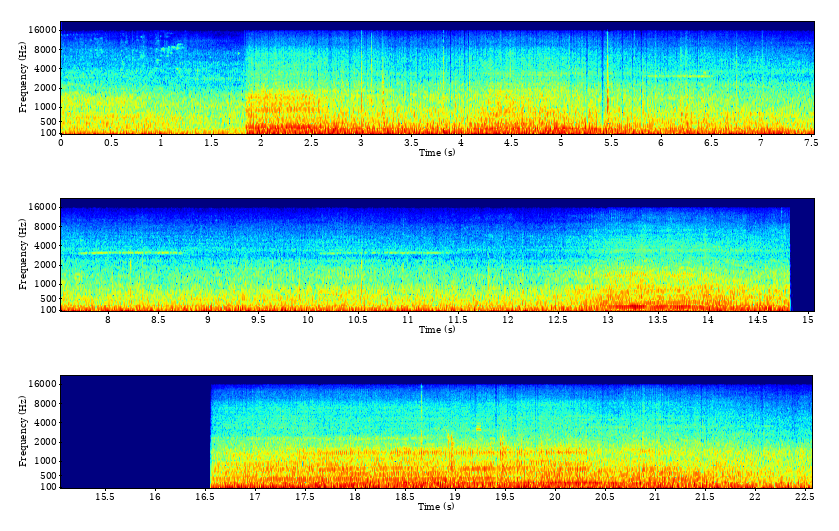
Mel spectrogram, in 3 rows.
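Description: Yamaha R15M's single-cylinder engine under way, its pitch rising and falling as it accelerates and eases off, over a heavy wind rumble on the microphone. The sound cuts out completely for about two seconds, about two-thirds of the way in.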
